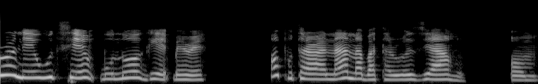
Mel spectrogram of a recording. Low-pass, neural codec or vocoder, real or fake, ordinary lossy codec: none; none; real; none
